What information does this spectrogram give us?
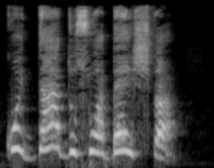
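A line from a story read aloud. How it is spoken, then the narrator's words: Shout with Irish accent. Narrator (Portuguese): gritou uma voz com sotaque irlandês que pertencia à Barrica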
